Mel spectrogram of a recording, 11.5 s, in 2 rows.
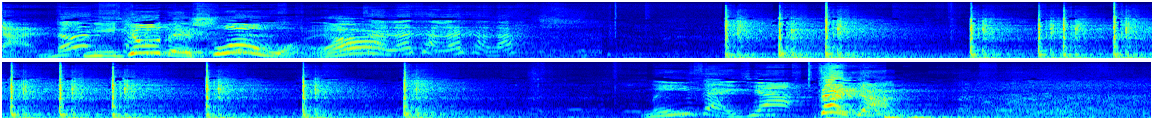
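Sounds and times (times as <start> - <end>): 
speech: 0.2 - 2.7, 9.0 - 10.4
laughter: 1.7 - 3.2, 10.4 - 11.4
knocking on a door: 3.6 - 8.3.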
